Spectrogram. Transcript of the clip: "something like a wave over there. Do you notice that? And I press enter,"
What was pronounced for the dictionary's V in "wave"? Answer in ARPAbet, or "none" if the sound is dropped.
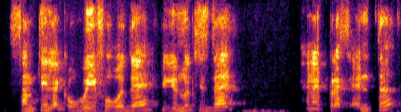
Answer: F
